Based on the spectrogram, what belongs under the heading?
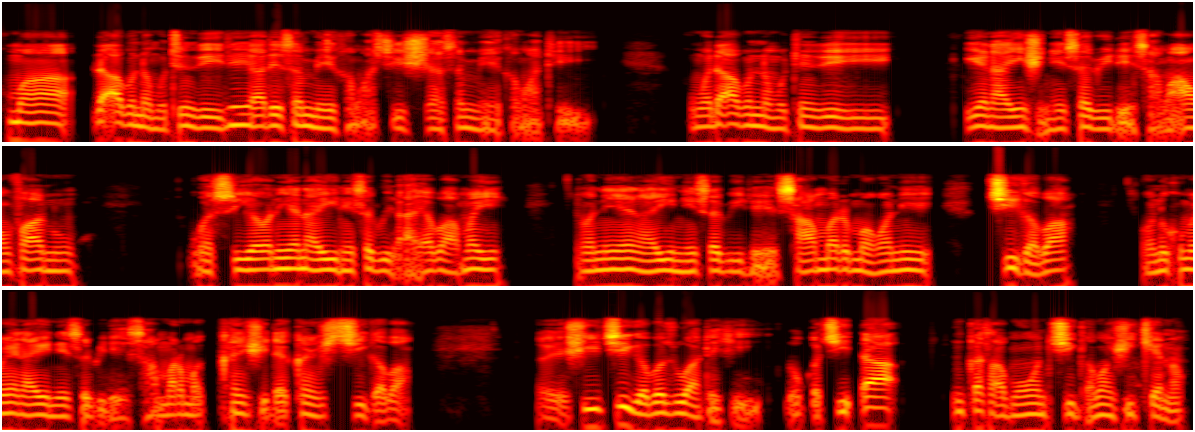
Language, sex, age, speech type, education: Hausa, male, 15-29, spontaneous, tertiary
